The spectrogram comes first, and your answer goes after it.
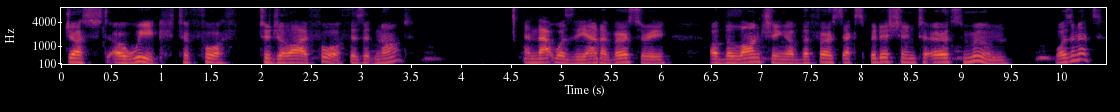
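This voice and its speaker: An actor playing a courtly, earnest leader of a space expedition, with a formal, old-fashioned, oratorical manner in a dramatic reading. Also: male voice, fairly high pitch, steady tone, a little slow, no echo, lightly acted. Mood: earnest, stirring. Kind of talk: dramatic reading of science fiction.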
